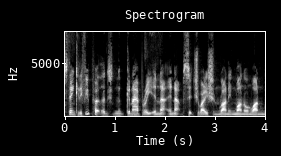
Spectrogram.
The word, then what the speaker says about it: Gnabry: Oh, Gnabry. I think someone told me you do pronounce the G in German when you say it in German. – Yeah, you do.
